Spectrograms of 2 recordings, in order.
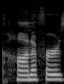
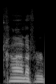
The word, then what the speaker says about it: conifer: to the next degree, it's not conifer, but it's conifer. Um, so it's it's more of a long O. At least some of my conifer, excuse me, conifer friends pronounce it that way.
